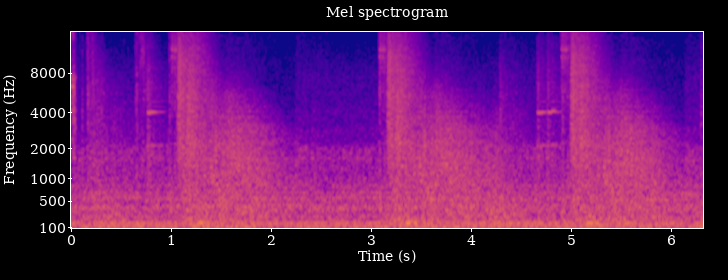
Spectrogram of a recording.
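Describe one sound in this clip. Gunshots boom with a deep rumble.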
